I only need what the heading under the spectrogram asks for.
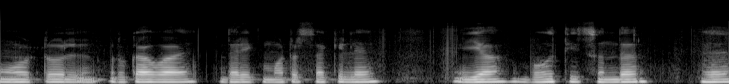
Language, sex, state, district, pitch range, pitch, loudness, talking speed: Hindi, male, Chhattisgarh, Kabirdham, 115-120 Hz, 115 Hz, -19 LUFS, 115 wpm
